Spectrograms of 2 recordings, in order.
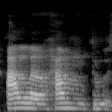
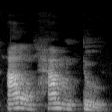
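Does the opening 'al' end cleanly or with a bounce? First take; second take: bouncing; clean. First: The 'al' ends with an echoing bounce. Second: The 'al' ends cleanly with no bounce. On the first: The speaker calls it wrong. "ini contoh yang salah" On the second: The speaker calls it right. "Jadi harus bersih"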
